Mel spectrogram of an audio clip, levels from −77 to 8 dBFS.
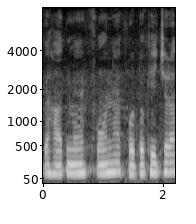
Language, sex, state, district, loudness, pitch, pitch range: Hindi, male, Uttar Pradesh, Lucknow, -13 LUFS, 110 Hz, 105-120 Hz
